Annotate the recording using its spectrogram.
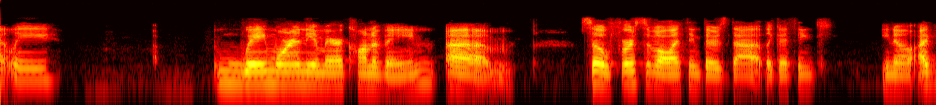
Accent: Canada; a lot of people assume that I'm not Canadian, and I definitely am. I still live here

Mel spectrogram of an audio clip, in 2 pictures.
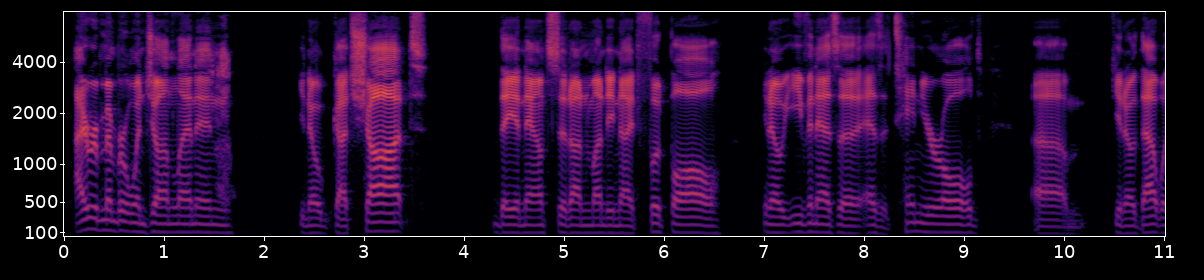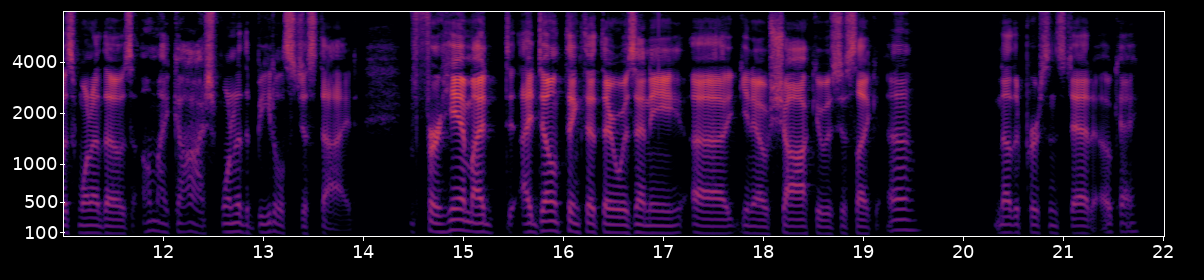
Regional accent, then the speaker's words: Tacoma, Washington, United States; we grew up in Tacoma for the most part

